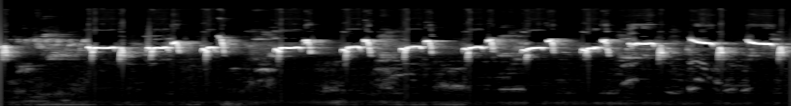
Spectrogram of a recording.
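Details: Energetic white-rumped shama song for encouraging quiet shamas to sing: steady, loud whistled phrases, each a sharp slurred note with a bright flourish, repeated almost twice a second.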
